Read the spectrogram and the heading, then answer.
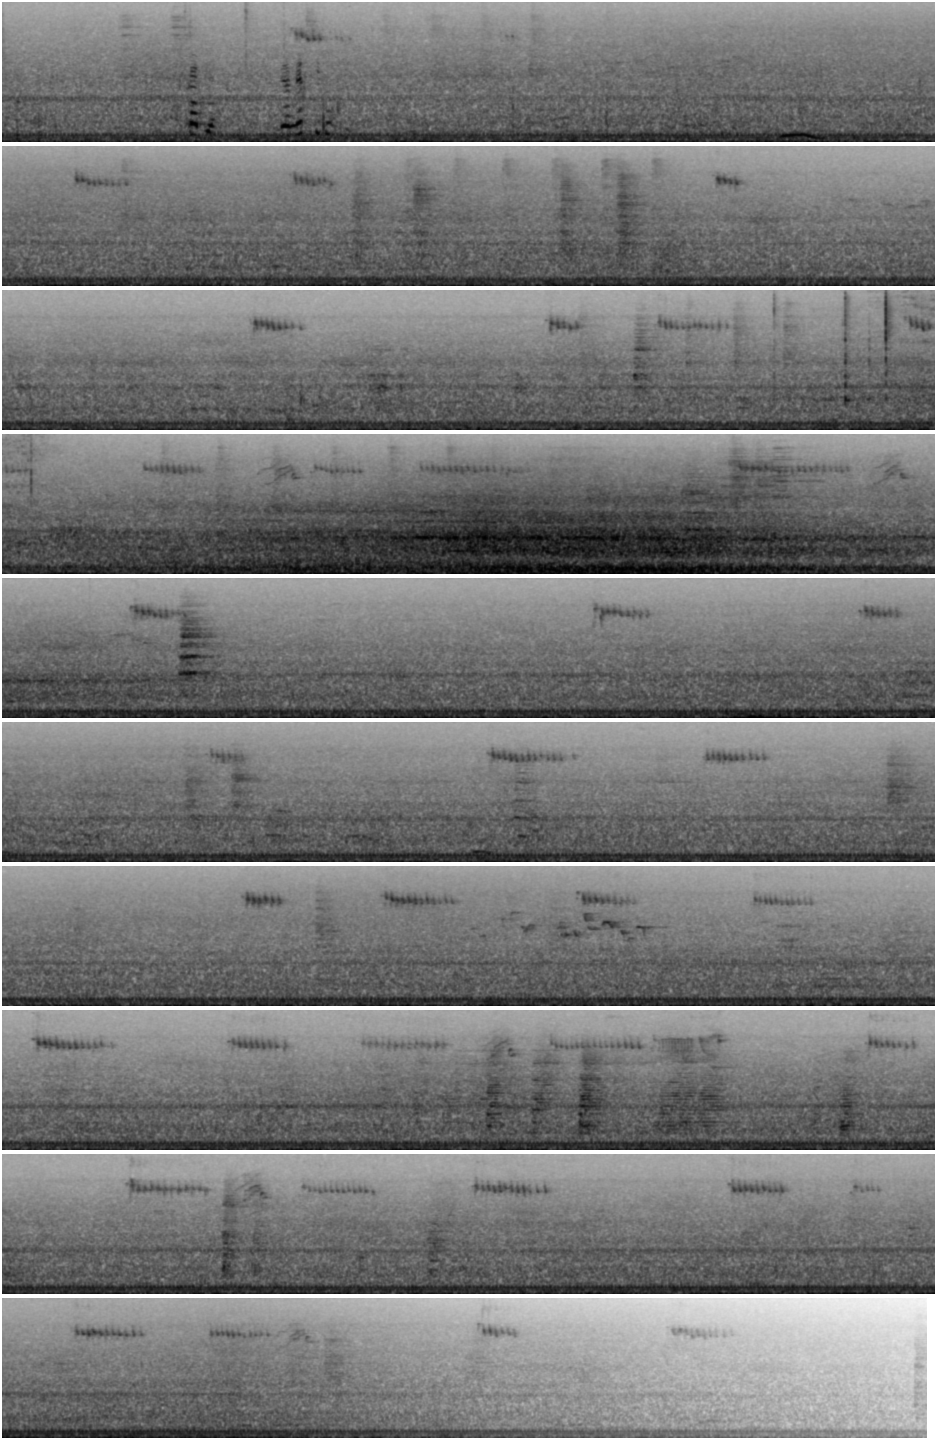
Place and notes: Au bord de la piste cyclable près du Sierroz un serin cini solitaire, bruits de travaux, quelques passants.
